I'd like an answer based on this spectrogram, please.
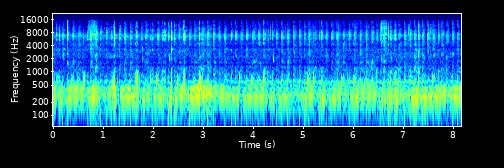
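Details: Echo SRM 225 two-stroke string trimmer that wouldn't start, oil-leaking after a shop repair, in a no-tools crankcase air-leak check; even buzz at steady revs with no sag, no appreciable RPM drop, no sign of an air leak.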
